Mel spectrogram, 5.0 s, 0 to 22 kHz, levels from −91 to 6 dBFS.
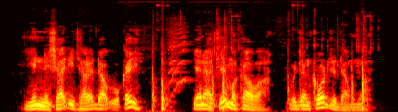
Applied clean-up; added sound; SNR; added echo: classical method spectral subtraction.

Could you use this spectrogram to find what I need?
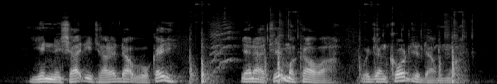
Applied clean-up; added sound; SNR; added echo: none; Walk, footsteps; 10 dB; none.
